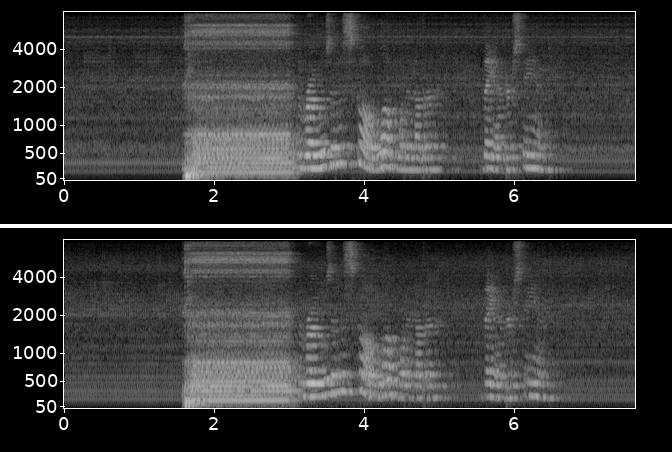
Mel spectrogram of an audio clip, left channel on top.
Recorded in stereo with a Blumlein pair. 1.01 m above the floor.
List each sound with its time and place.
1.6 s a drill: 30° right, 1.6 m
3.1 s a woman speaking: 30° left, 0.9 m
